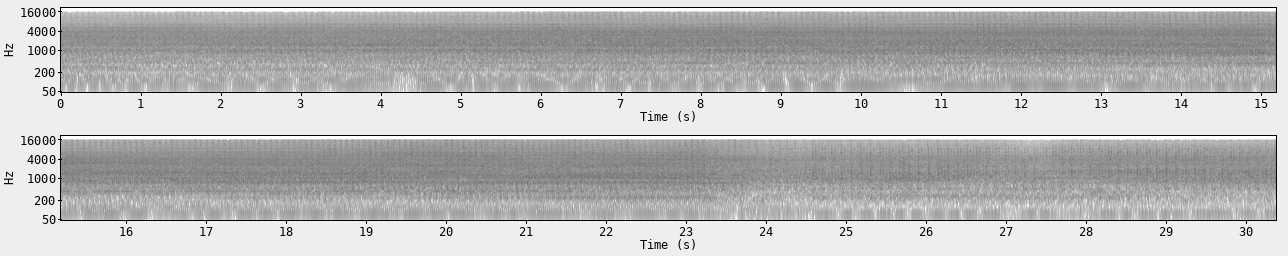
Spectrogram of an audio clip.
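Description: Vintage Fordson Dexta tractor's diesel engine running steadily while pulling a plough through the field. A little over three-quarters of the way through, the sound drops slightly and turns into a more distant tractor engine.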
